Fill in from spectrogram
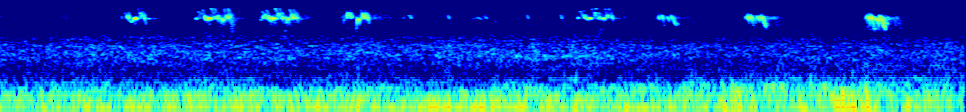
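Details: Tree swallow in spring giving short, high liquid chirps in an uneven series, about two per second, over a steady low rumble and a thin insect-like drone.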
